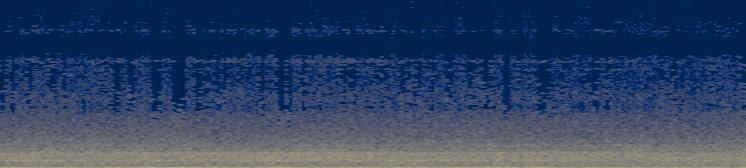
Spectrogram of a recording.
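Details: Constant low hum and hiss, like distant traffic or machinery, continues throughout without any animal calls.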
